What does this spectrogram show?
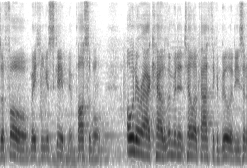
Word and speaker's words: Onarak: That being said, I am pronouncing these things like Onarak and not Onarok, but Onarak is not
